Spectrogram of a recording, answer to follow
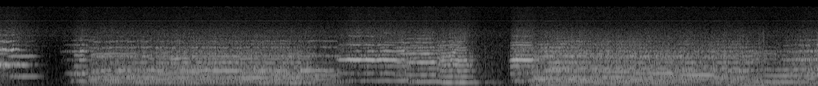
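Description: Orchestral music with strings and brass playing under a film's opening title card, breaking off briefly twice: just after the start and about five seconds in.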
